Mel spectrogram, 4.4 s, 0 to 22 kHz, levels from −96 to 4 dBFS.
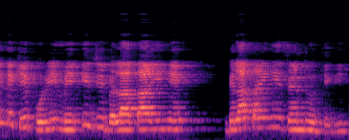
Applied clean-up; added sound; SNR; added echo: none; none; none; reverberation time 0.6 s.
